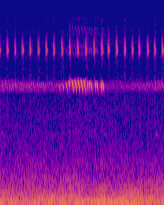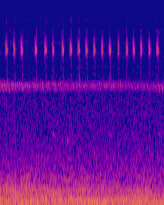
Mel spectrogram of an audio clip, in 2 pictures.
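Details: Autumn insect sounds from Japan: quick, evenly spaced high chirps, briefly pausing, layered over a steady thin trill that swells once early on; low background rumble persists underneath.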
